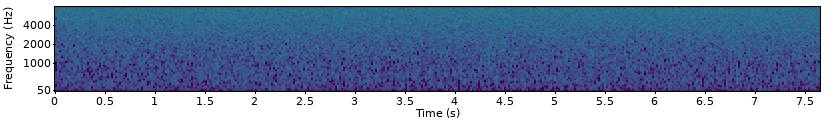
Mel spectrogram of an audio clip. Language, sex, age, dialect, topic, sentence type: Kannada, male, 41-45, Central, banking, question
